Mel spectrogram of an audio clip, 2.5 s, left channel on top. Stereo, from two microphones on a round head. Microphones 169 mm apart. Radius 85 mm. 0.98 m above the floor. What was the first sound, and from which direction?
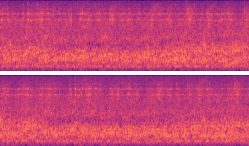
Only background noise.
